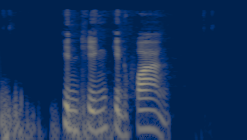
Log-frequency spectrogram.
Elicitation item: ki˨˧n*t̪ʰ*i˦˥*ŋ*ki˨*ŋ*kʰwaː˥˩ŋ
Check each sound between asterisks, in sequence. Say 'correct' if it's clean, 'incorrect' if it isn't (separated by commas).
correct, correct, incorrect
